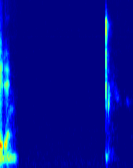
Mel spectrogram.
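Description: A single short click in otherwise dead silence, a little over a second and a half in, after a spoken word trails off at the start.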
